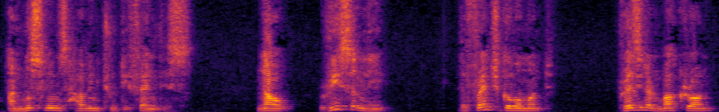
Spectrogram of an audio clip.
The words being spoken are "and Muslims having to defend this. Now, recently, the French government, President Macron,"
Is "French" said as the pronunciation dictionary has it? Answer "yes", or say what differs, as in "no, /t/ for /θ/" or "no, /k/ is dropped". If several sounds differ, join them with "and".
yes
